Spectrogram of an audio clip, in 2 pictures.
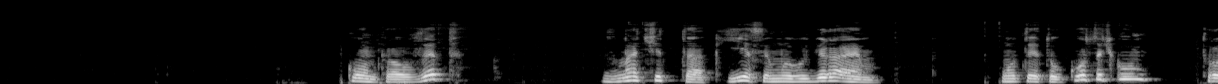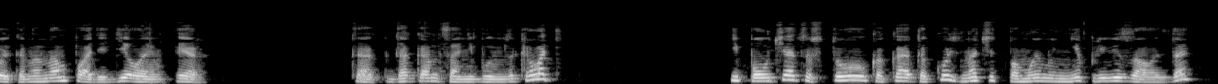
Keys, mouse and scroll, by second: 4.0 ctrl+z, 6.5 click, 7.9-9.4 middle drag, 10.1 click, 12.1 KP_3, 13.9 r, 17.4-23.4 middle drag.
